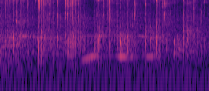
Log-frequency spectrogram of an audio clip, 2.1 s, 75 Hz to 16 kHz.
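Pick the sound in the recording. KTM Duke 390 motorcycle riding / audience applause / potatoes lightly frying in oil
audience applause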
